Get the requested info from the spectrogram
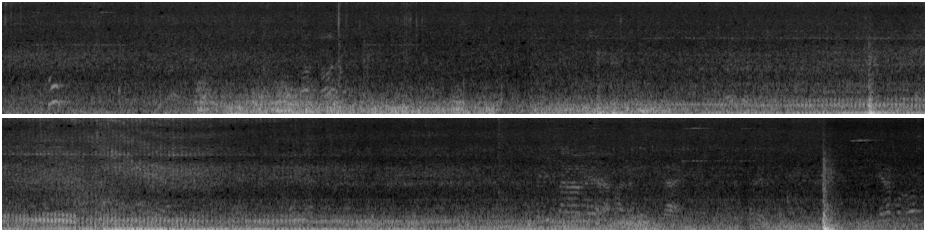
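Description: A large wooden cabinet being tipped upright and shifted by hand, with two sharp knocks, one about nine seconds in and a louder one near the end, over a steady low rumble and murmured voices.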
